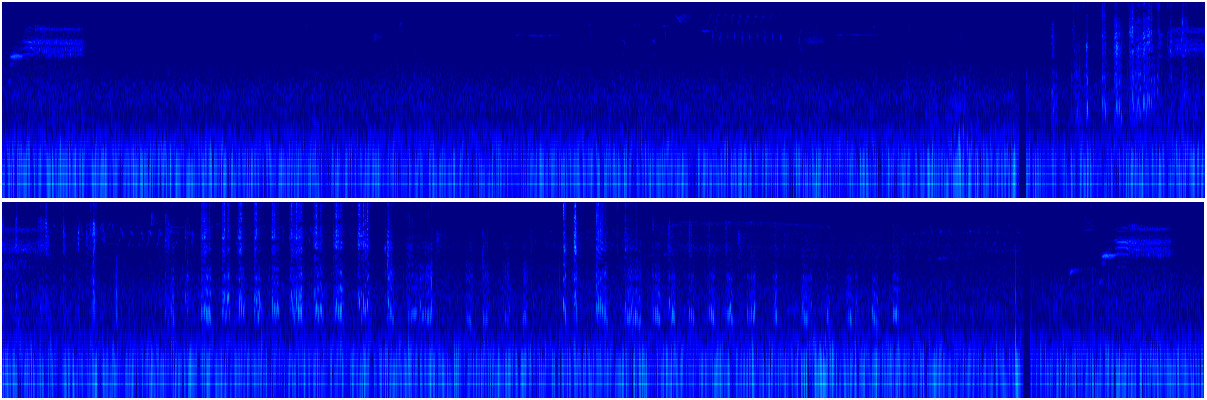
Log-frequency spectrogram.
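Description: Bursts of rapid, sharp chirping and chattering calls through the middle, with a short chirp at the start and another near the end, over a steady low rumble.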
